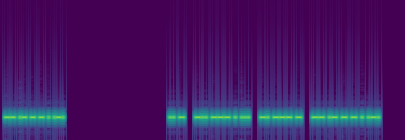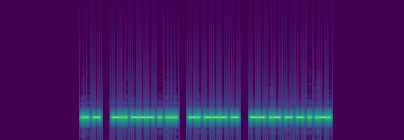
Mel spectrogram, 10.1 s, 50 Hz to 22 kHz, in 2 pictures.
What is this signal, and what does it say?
Morse code, heard as a keyed tone, about 64 wpm, 700 Hz. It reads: MATTER IT DOES NOT MATTER IT DOES NOT MATTER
